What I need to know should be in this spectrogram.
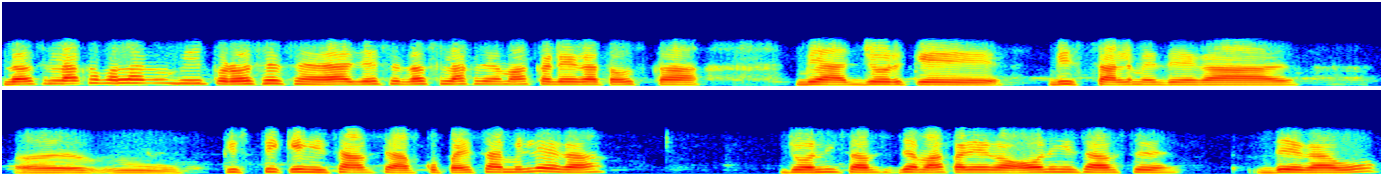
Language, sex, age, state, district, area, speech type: Hindi, female, 45-60, Bihar, Samastipur, rural, conversation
